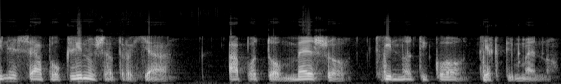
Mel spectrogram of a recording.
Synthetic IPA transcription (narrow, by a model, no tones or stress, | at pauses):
ine̞se̞ɐpo̞klinusɐ̰t̪ɾo̞̰çɐ̰ | ɐpo̞t̪o̞̰me̞so̞ | cino̞t̪iko̞cekt̪ime̞̰no̞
